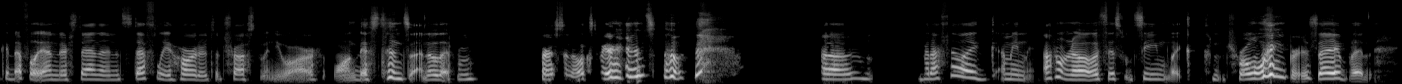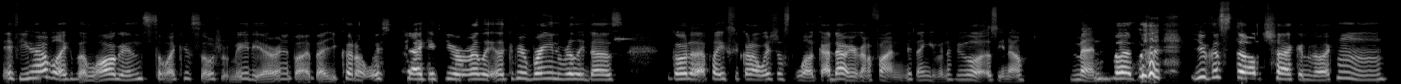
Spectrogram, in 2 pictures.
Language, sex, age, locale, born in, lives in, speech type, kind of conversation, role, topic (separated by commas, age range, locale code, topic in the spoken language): English, female, 20-24, en-US, United States, United States, conversation, advice, advisor, How can I communicate better with my partner during disagreements?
